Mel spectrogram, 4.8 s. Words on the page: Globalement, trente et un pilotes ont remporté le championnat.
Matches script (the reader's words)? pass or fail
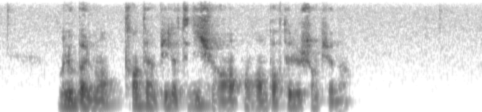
fail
